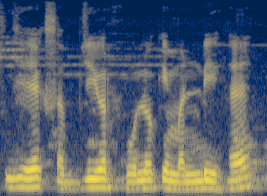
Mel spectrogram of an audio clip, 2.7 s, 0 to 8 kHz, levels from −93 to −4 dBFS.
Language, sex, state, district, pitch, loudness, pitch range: Hindi, male, Uttar Pradesh, Lucknow, 125 Hz, -15 LUFS, 115-135 Hz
